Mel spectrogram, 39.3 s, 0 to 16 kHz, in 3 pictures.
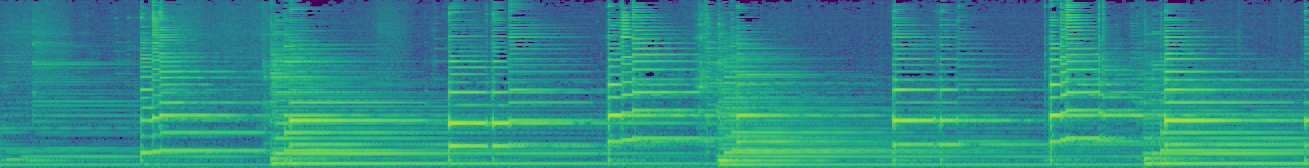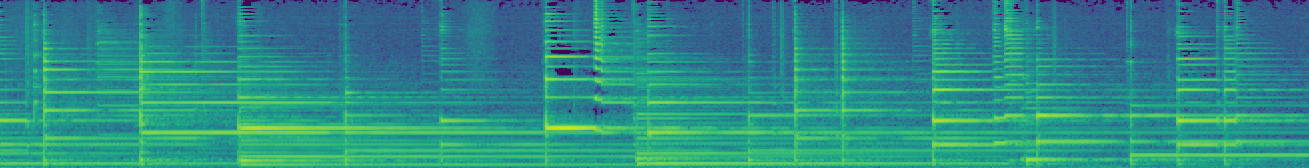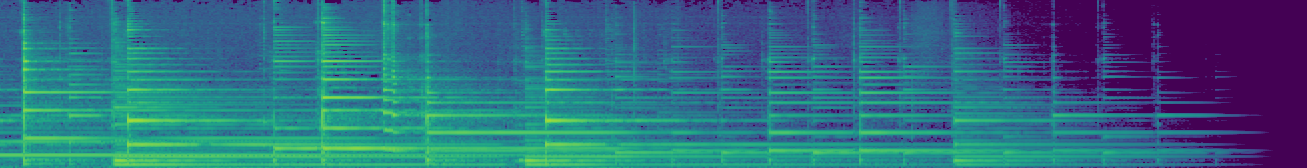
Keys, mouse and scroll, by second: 3.6 click, 6.0 click, 9.7 click, 11.8 click, 19.2 click, 23.4 click, 26.3 ctrl+shift+click, 27.2 ctrl+g, 27.9 click, 32.2 typing.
